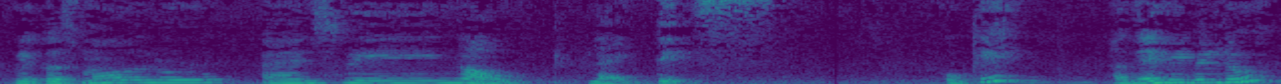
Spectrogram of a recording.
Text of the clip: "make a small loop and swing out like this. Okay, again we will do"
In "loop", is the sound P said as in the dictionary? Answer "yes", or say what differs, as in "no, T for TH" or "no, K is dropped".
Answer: no, P is dropped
